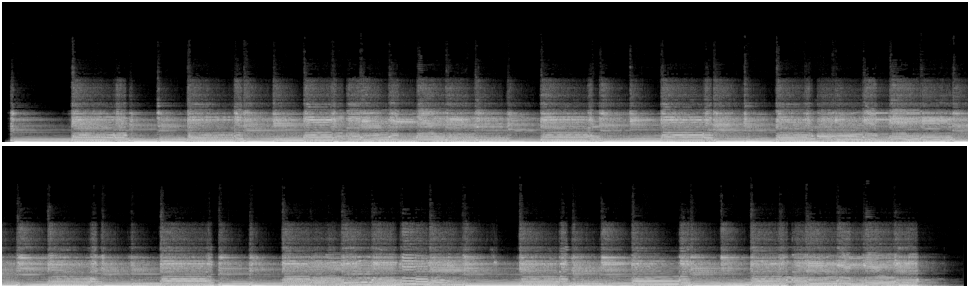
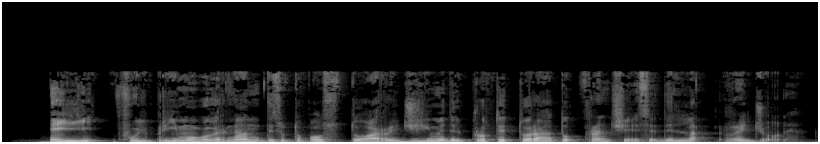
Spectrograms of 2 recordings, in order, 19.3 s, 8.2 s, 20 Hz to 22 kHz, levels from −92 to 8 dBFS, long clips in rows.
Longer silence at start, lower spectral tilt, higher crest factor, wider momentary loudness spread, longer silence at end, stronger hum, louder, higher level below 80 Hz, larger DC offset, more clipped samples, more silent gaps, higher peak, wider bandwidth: second, 0.1 s vs 0.4 s; about the same, -7 dB/octave vs -7 dB/octave; second, 12 dB vs 18 dB; second, 3 LU vs 10 LU; about the same, 0.25 s vs 0.3 s; neither; first, -14 LUFS vs -29 LUFS; first, -44 dBFS vs -52 dBFS; neither; neither; neither; first, 0 dBFS vs -10 dBFS; second, 9.2 kHz vs 11.5 kHz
